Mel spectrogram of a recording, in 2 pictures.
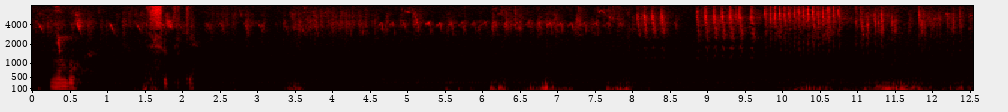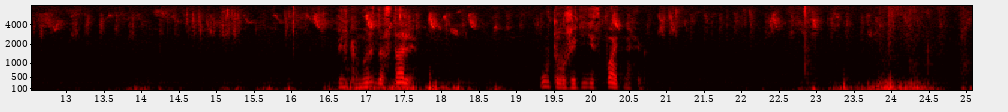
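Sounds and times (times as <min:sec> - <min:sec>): bird trill: 0:00.0 - 0:17.0
songbirds chirping: 0:00.0 - 0:25.0.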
